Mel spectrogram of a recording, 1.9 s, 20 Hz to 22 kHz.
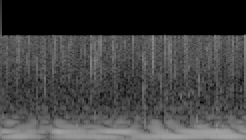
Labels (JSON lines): {"label": "biophony, midshipman", "recorder": "SoundTrap 500"}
